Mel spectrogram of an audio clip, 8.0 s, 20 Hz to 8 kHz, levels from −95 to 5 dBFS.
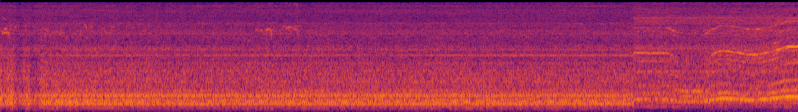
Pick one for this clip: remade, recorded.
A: remade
